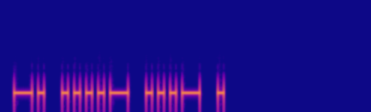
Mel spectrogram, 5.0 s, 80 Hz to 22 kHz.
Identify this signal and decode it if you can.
Morse code, heard as a keyed tone, about 15 wpm, 700 Hz. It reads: N4VE
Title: All Cut Numbers - 4-Digit 15wpm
